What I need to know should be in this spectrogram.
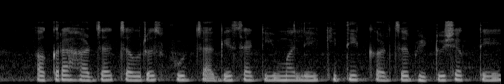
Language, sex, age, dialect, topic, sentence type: Marathi, female, 46-50, Varhadi, banking, question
